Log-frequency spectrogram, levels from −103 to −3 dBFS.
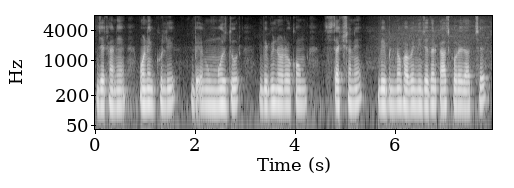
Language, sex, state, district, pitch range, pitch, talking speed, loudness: Bengali, male, Tripura, West Tripura, 130-135 Hz, 135 Hz, 85 wpm, -19 LUFS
